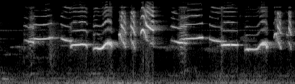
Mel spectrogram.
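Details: Agile oriental magpie-robin in vigorous song before feeding, a continuous run of clear whistles that slide up and down, mixed with short buzzy trills and rapid high twitters.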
